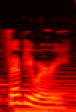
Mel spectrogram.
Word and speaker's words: February: February. – Yeah. See, the R is silent in February.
